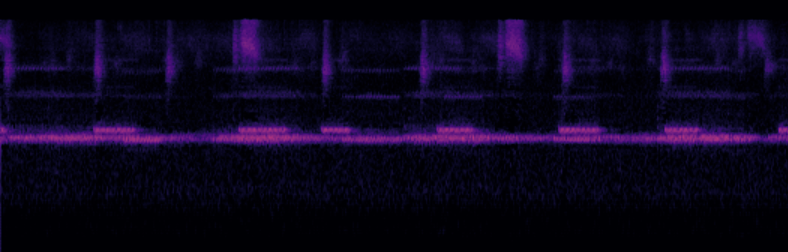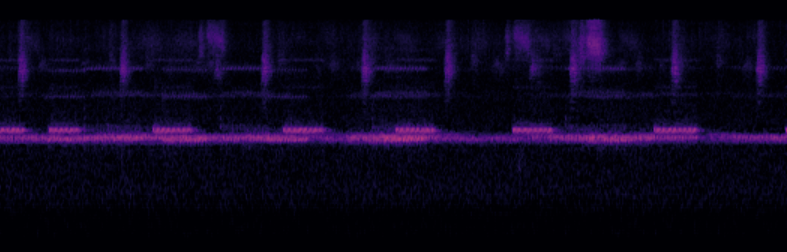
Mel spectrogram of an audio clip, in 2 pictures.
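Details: Summer night in Bulgaria with crickets in the grass, captured by a surround microphone: a dense shrill trill and steady rhythmic chirps near four per second, punctuated by sharp high clicks.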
